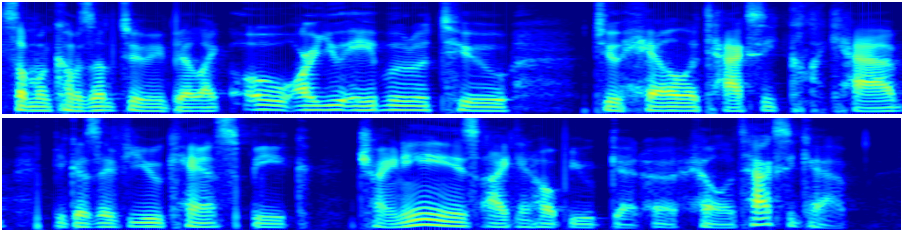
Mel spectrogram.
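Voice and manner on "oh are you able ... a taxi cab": plain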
